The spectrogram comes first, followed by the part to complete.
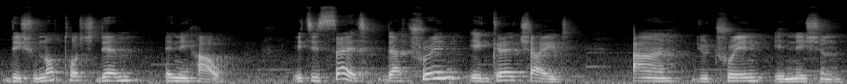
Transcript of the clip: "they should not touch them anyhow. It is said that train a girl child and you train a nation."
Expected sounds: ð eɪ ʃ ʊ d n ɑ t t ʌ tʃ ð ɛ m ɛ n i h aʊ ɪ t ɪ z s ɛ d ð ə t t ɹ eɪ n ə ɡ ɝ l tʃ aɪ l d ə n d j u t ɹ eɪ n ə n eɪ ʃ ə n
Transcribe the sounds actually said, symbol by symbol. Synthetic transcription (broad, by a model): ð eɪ ʃ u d n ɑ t t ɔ tʃ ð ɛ m ɛ n i h aʊ ɪ t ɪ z s ɛ d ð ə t t ɹ eɪ n ə ɡ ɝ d tʃ aɪ l d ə n j u t ɹ eɪ n ə n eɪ ʃ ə n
